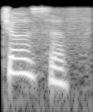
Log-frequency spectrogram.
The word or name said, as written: Francis Joseph I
